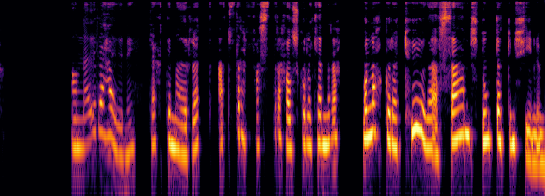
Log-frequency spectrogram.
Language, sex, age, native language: Icelandic, female, 40-49, Icelandic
